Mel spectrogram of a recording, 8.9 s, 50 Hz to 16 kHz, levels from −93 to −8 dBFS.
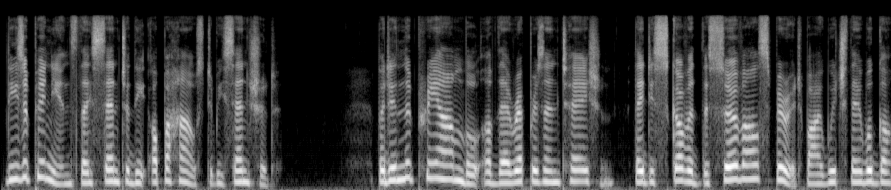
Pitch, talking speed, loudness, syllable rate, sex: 215 Hz, 190 wpm, -18 LUFS, 6.4 syllables/s, female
